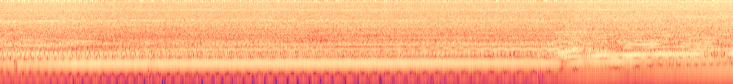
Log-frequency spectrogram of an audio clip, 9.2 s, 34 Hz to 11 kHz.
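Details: Nissan 180SX Type X, SR engine with TD06 20G turbo, Nistune ECU, 3-inch dump pipe with muffler deleted, dyno run at 15 psi: strong steady high-load drone easing near the end with no knocks or misses; about 255 rwkw with injectors maxed out, engine healthy.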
